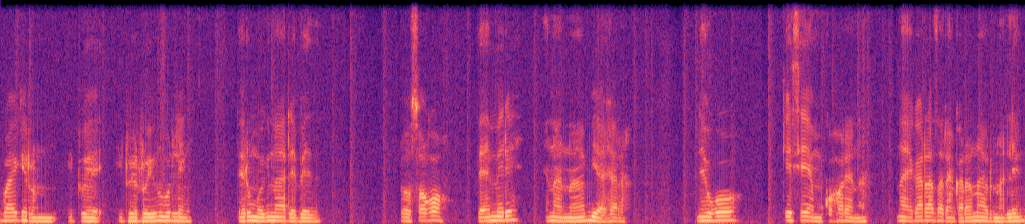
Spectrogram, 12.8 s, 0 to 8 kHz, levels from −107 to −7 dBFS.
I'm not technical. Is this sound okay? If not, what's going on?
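No. A filter restarted on every block, forgetting its state each time, so a buzz of about 43 Hz that rises and falls with the speech runs through the whole speech, which fits 1024-sample blocks.

Comfort noise in place of the background: the sender likely paused during quiet moments, and the receiver filled those gaps with smooth artificial hiss instead of the real room sound. This happens at 2.72 to 2.96 s, just before "pee etumoki naa atapej", at 4.56 to 4.76 s, at 5.88 to 5.96 s, just before "pee emiri", and at 9.52 to 9.60 s, just before "ke siai". In the last three the hiss is slightly quieter.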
